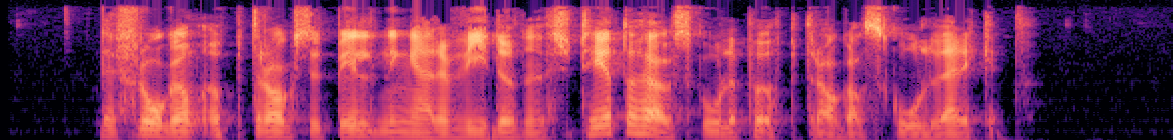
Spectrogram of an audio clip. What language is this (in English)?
Swedish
